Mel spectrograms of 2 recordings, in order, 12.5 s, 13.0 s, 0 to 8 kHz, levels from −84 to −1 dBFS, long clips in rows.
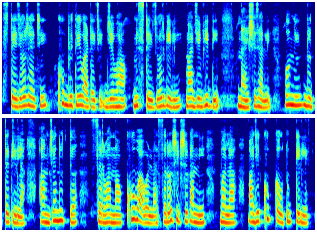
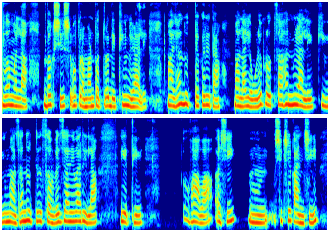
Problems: none marked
